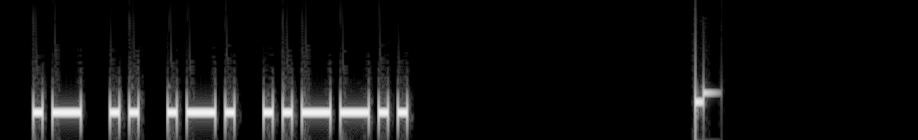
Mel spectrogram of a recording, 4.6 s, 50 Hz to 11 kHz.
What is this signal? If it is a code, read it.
Morse code, heard as a keyed tone, about 25 wpm, 700 Hz. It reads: AIR?
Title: Sentences from Top 1000 Words - Review Part 1 - 25wpm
